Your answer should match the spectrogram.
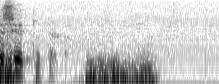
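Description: A man's lecturing voice ends a phrase at the very start, and a brief low murmur follows about a second in. Under it a steady low hum runs throughout.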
